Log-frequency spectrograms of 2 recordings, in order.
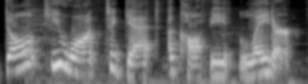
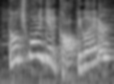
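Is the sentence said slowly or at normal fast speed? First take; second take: slowly; fast. First: It is said slowly, word by word. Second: It is said fast, words run together.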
